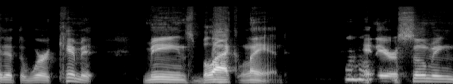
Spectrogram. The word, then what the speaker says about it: Kemet: in the Egyptian language so when we're saying Kim it that's how they would have pronounced it in the middle and Old Kingdom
